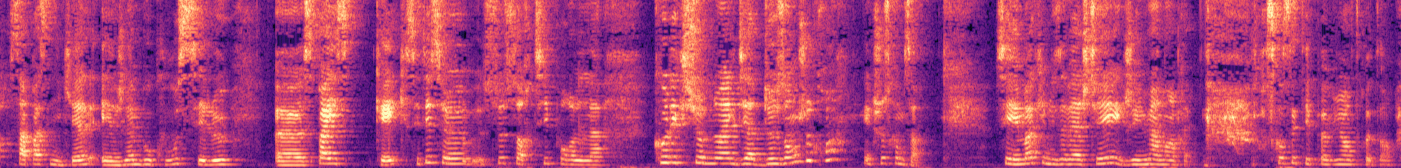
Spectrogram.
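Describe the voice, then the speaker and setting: A French woman chatting casually through her monthly makeup review, hesitating often and showing each product, with a slightly rough, husky voice today. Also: on the high side, moderate pace. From France. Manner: chatty, hesitant, many fillers, shows products. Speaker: beauty vlogger. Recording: echoey room.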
